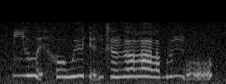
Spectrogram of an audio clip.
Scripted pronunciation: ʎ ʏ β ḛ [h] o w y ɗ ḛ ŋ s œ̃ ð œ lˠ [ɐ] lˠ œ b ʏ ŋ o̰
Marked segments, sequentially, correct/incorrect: correct, correct

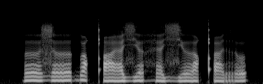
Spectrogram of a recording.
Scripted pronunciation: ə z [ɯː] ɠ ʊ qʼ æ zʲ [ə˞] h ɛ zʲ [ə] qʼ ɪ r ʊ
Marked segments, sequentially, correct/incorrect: incorrect: əː, incorrect: ɜ, incorrect: əː

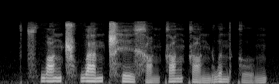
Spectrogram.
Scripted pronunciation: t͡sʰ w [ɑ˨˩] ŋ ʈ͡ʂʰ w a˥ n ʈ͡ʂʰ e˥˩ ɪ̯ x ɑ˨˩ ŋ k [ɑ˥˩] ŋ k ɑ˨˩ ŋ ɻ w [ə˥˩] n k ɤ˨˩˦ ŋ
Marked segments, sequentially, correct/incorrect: incorrect: ɑ˥, incorrect: ɑ˥, correct

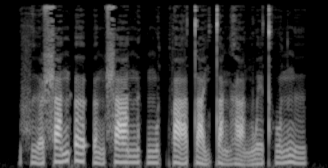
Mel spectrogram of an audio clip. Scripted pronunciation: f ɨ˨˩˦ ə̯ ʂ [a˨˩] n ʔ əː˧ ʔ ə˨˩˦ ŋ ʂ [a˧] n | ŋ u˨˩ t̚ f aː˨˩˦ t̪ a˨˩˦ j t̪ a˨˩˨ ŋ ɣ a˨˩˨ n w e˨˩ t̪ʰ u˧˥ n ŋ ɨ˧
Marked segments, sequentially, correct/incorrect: incorrect: a˧˥, correct

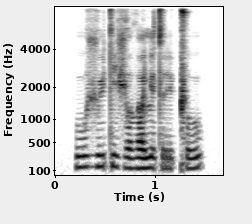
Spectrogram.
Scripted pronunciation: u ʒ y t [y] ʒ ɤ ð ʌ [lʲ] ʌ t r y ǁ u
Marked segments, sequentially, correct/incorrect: incorrect: i, correct

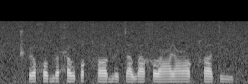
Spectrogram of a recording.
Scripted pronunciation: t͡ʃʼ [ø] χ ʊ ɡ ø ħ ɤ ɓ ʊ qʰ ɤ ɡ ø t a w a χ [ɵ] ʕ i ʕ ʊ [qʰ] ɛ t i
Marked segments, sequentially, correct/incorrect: correct, incorrect: ɤ, correct

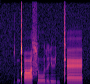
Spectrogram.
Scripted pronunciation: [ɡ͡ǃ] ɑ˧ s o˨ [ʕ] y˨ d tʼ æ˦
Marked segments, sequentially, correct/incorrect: incorrect: ǃʼ, incorrect: r

